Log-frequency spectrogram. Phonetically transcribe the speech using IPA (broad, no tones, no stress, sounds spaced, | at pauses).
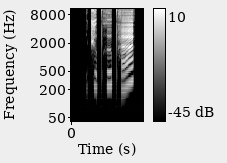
t͡ʃ ɤ pʰ ɤ pʰ a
